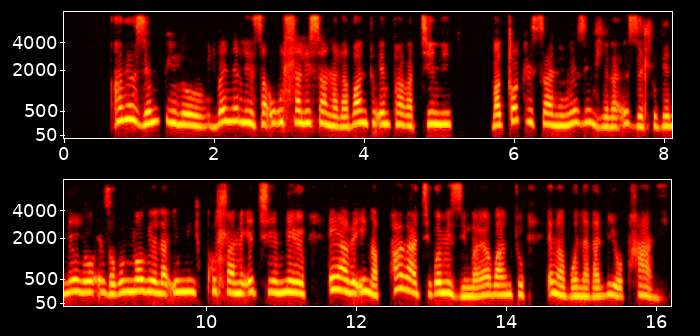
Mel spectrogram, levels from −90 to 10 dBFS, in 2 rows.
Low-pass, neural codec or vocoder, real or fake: 7.2 kHz; codec, 16 kHz, 4 kbps, FreqCodec, smaller model; fake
